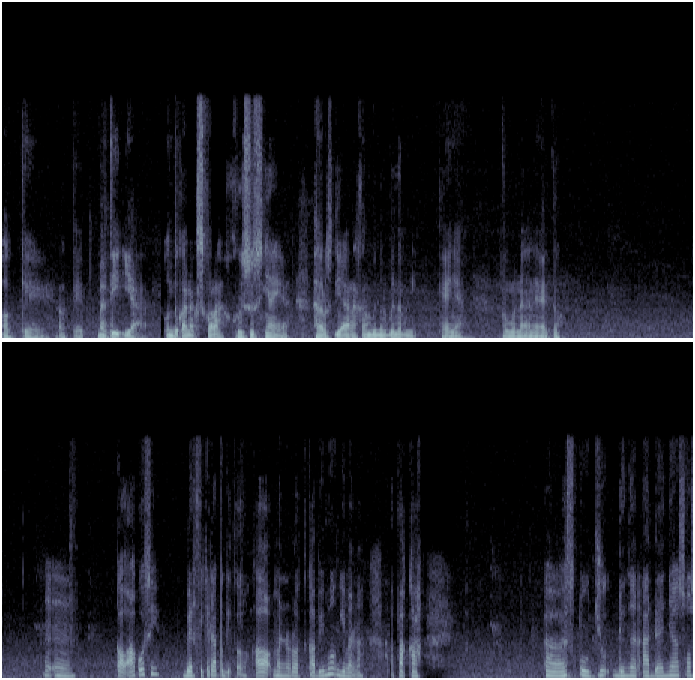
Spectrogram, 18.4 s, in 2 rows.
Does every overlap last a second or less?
Yes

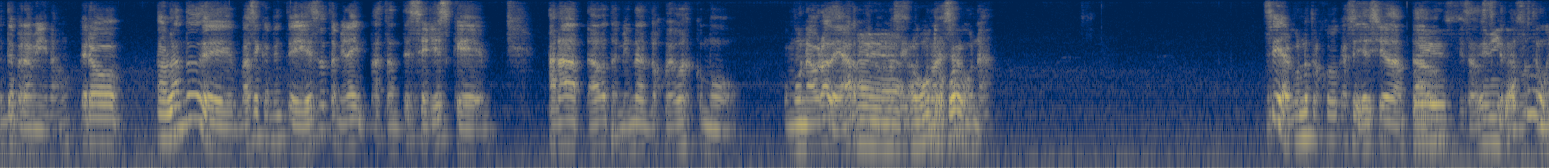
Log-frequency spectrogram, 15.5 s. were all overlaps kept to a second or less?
No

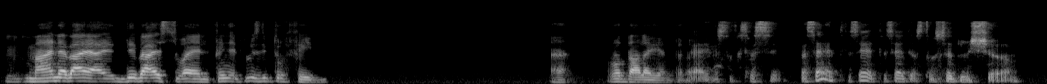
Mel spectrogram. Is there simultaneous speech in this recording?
No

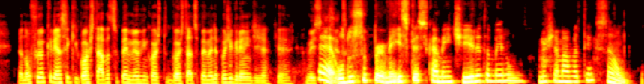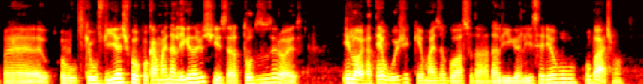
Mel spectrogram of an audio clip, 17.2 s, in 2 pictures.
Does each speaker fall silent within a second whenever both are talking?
Yes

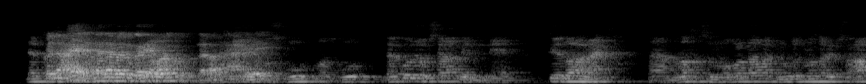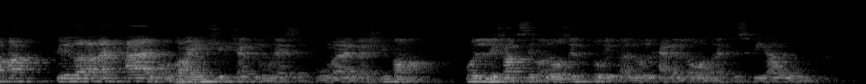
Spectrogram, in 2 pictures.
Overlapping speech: Yes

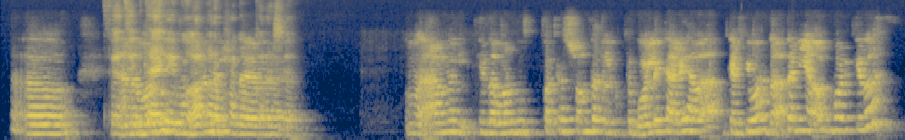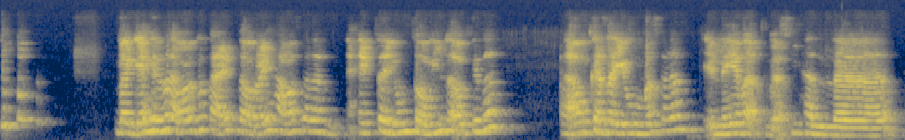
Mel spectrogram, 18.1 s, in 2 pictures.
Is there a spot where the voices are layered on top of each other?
Yes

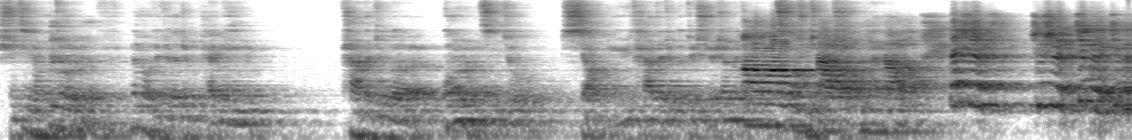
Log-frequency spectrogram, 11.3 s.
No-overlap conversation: No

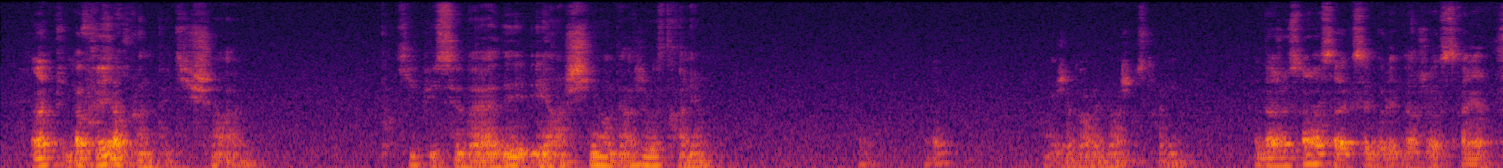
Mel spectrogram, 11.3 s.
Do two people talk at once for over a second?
No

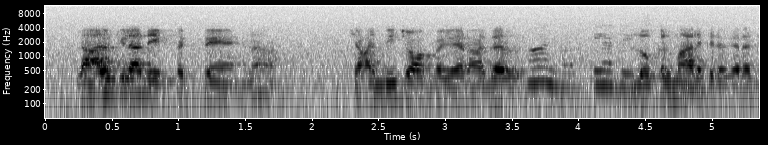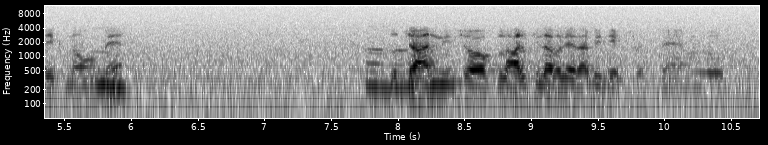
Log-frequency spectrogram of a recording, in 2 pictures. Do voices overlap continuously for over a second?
No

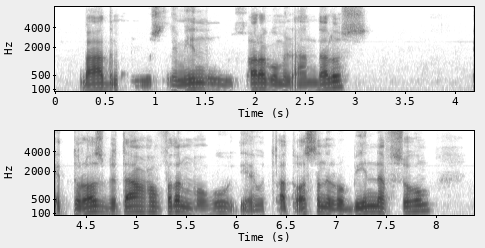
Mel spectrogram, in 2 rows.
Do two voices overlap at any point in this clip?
No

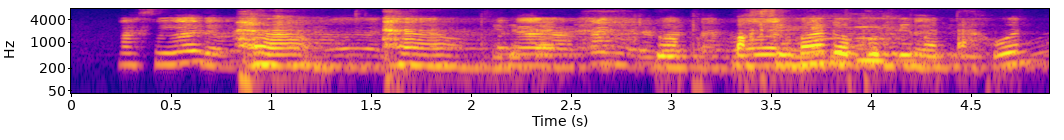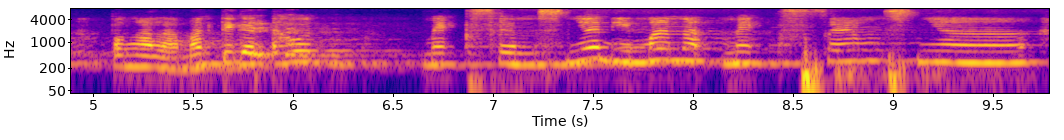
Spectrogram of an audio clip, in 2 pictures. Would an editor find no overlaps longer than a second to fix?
No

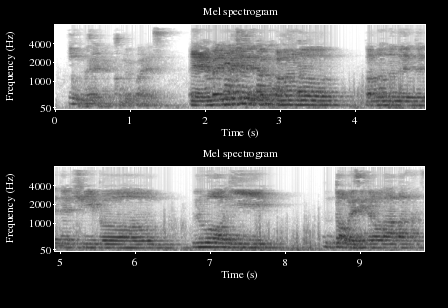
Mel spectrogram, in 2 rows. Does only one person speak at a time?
No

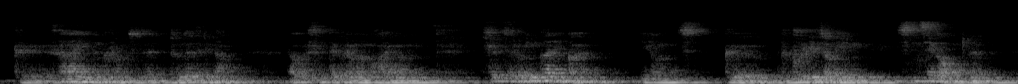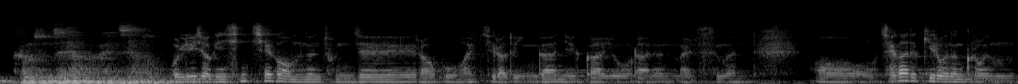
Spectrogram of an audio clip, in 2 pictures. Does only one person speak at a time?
Yes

